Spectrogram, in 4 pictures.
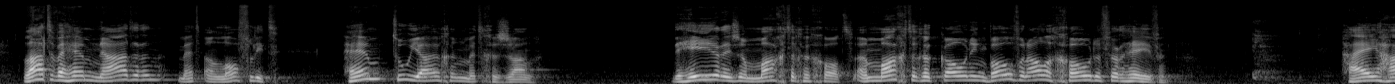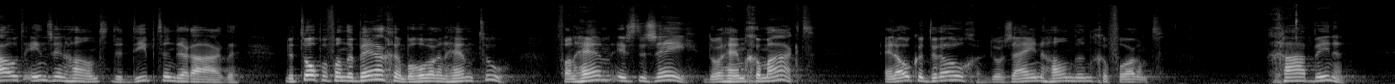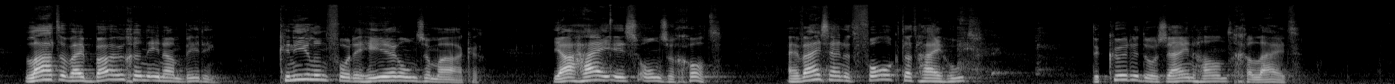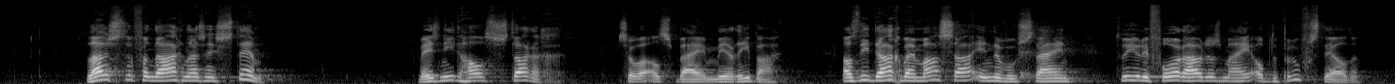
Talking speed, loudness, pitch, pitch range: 125 wpm, -23 LUFS, 165 Hz, 135-185 Hz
